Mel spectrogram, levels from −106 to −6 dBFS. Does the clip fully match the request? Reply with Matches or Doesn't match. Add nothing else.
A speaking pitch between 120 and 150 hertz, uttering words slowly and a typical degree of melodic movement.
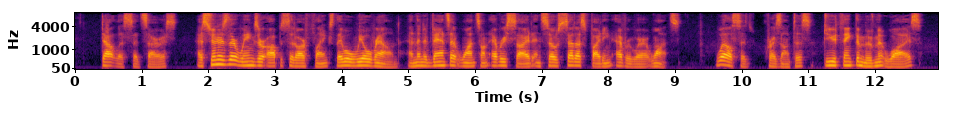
Doesn't match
